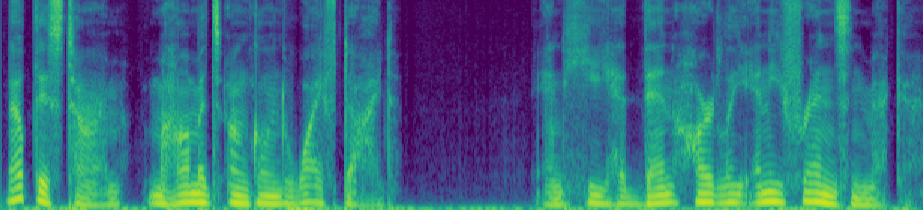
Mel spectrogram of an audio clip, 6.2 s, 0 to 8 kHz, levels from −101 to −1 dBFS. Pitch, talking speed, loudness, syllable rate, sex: 105 Hz, 165 wpm, -17 LUFS, 4.7 syllables/s, male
